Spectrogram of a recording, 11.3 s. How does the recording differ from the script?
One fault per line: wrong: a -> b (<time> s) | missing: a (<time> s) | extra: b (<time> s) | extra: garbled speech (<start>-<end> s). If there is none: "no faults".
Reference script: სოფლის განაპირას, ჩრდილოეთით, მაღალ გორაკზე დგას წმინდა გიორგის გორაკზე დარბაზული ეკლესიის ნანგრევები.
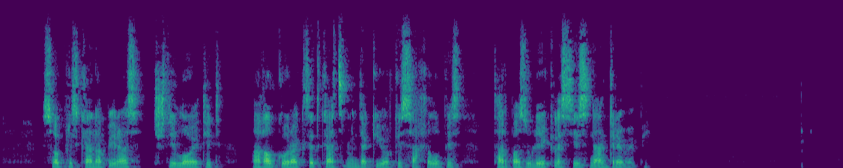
wrong: გორაკზე -> სახელობის (5.5 s)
